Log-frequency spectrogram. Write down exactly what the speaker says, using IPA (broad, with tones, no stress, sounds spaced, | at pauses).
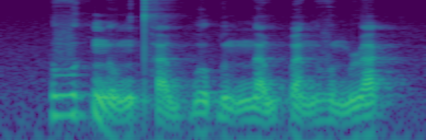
v ə˦˥ k̚ n o˨˩˦ ŋ t̪ʰ a˨˩˨ w ɓ o˧ ɓ ə˨˩˨ m n a˨˩˦ w ɓ a˨˩˨ n v ə˨˩˨ m ɹ a˦˥ k̚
